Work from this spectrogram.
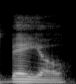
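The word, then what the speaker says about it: Bello: I think at one point it was originally B-E-L-L-O, which would probably be pronounced as Bayo mm-hmm. or something like that in French, because, you know, my dad's, you know, Creole heritage, mm-hmm.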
